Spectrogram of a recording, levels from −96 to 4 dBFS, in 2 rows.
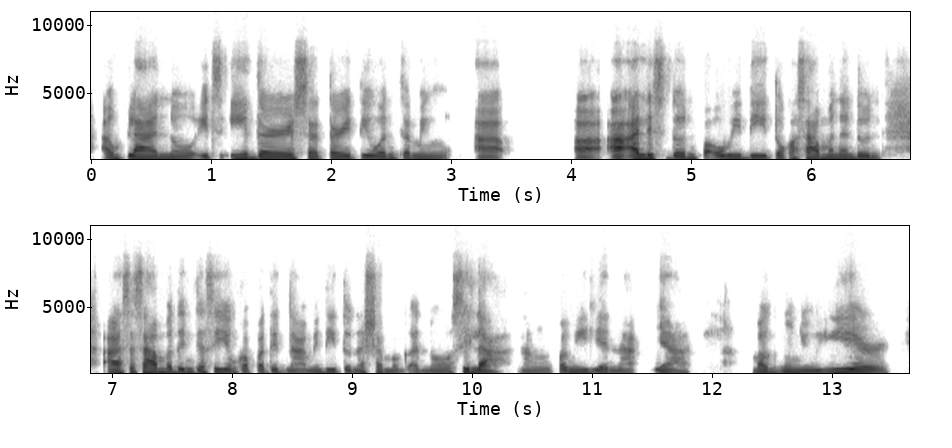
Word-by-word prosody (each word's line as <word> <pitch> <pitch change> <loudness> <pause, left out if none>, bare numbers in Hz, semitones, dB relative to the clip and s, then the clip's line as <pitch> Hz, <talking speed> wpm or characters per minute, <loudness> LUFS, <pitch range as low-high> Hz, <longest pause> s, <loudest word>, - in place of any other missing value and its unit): ang 195 0 -3
plano, 185 -3 +2
it's 185 0 -5
either 210 -3 +3
sa 195 -1 -1
31 195 0 0
kaming, 190 -1 -4 0.2
a 175 -2 -2 0.6
a 465 0 +1
aalis 215 +1 +7
do'n 195 0 +1
pauwi 195 +1 0
dito 180 -1 -1
kasama 195 +1 0
na 195 - 0
do'n 190 -1 0 0.4
ah, 190 -1 +2
sasama 205 -1 +3
din 200 0 0
kasi 200 0 0
yung 190 - -9
kapatid 180 0 -5
namin, 170 +1 -5
dito 180 -1 -4
na 175 -1 -3
siya 185 0 -5
mag-ano 165 0 -8
sila 175 -4 +3 0.2
ng 165 0 -11
pamilya 175 -1 -1
na 155 -3 -7 0.2
niya 170 -1 -4 0.5
magnu-New 180 -1 -1
Year. 185 -2 +3
190 Hz, 150 wpm, -24 LUFS, 175-195 Hz, 0.6 s, aalis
